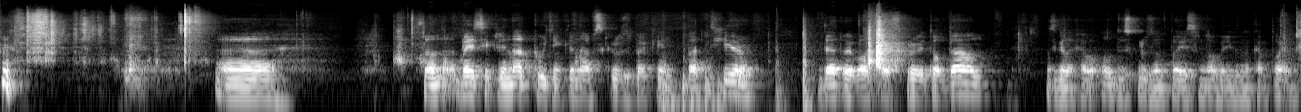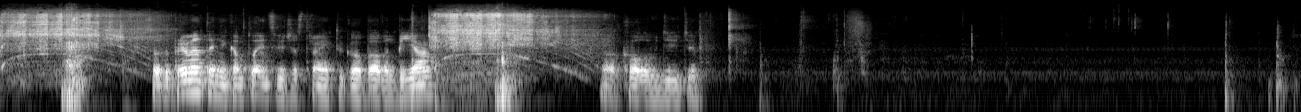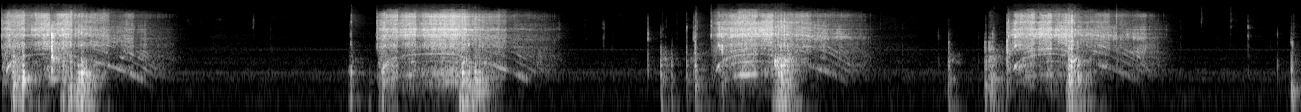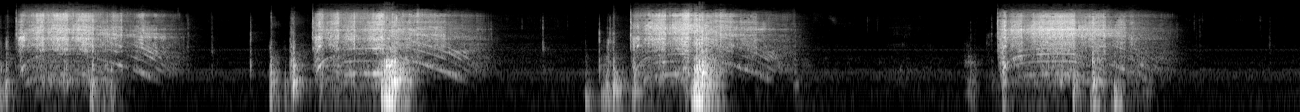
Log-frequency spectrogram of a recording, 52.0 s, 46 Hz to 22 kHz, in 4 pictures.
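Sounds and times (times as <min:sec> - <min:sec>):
electric screwdriver motor: 0:00.2 - 0:01.0, 0:13.0 - 0:14.8, 0:17.3 - 0:19.1, 0:26.0 - 0:27.8, 0:29.8 - 0:31.7, 0:33.1 - 0:34.8, 0:36.1 - 0:37.7, 0:39.2 - 0:41.0, 0:42.1 - 0:44.0, 0:45.3 - 0:47.1, 0:49.0 - 0:50.9.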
